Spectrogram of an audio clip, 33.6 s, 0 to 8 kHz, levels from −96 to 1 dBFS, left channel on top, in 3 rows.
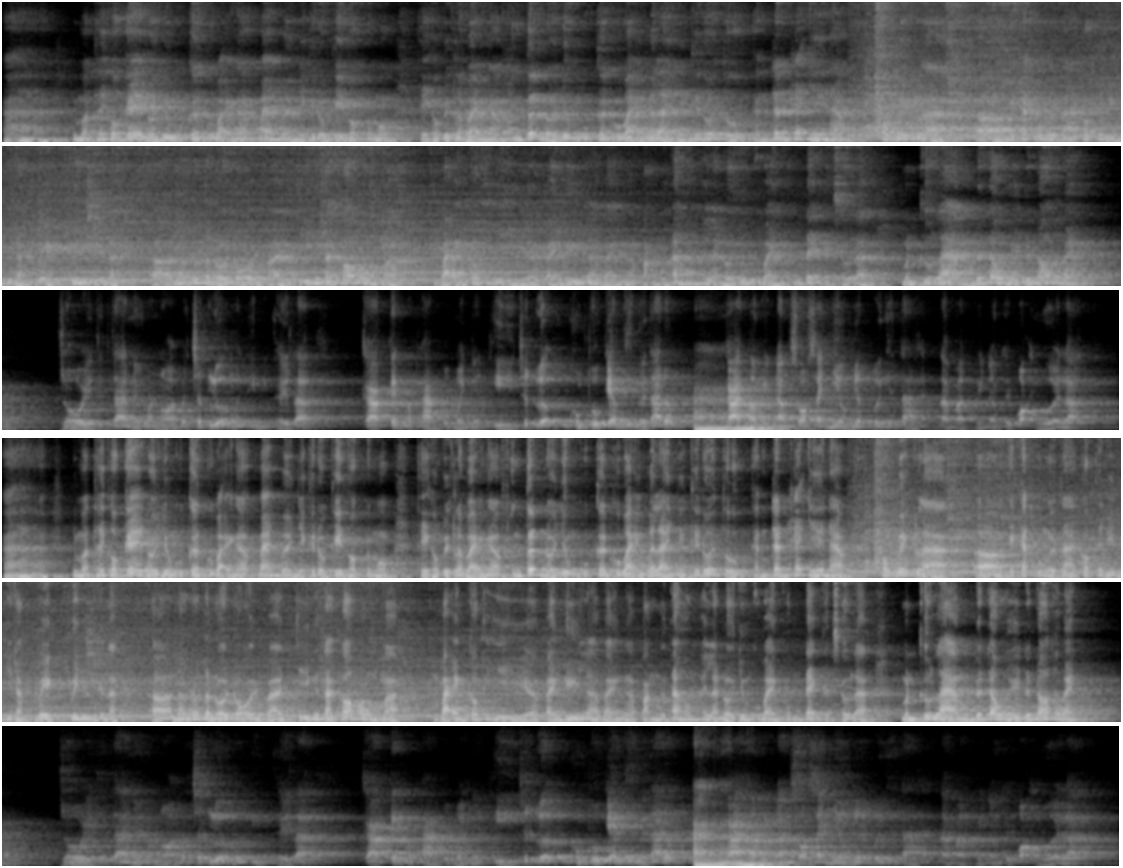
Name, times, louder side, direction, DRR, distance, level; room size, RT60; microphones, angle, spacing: voice 1, 0.0-22.0 29.3-29.9, right 3 dB, 75° right, 6 dB, 0.5 m, -25 dB
Printer, 8.4-19.7, right 1 dB, 30° right, 1.3 m, -34 dB
voice 2, 14.6-15.0 23.0-25.5 26.0-29.1 29.6-33.2, left 3 dB, 35° left, 4 dB, 0.4 m, -37 dB
7.1 x 5.1 x 3.3 m, 2.2 s
head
